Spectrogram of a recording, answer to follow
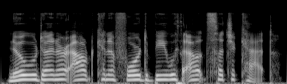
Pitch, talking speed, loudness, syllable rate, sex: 200 Hz, 230 wpm, -16 LUFS, 5.4 syllables/s, female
